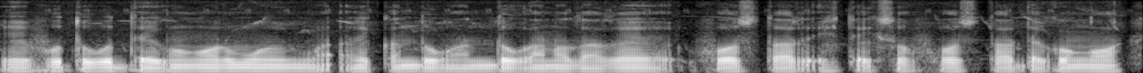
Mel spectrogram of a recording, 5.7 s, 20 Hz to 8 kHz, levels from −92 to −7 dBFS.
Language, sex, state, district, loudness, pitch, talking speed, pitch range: Chakma, male, Tripura, Unakoti, -20 LUFS, 85 Hz, 145 wpm, 80-85 Hz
